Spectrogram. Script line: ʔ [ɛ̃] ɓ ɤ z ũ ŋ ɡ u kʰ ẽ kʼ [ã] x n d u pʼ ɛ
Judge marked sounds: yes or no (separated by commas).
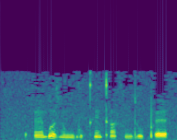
yes, yes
